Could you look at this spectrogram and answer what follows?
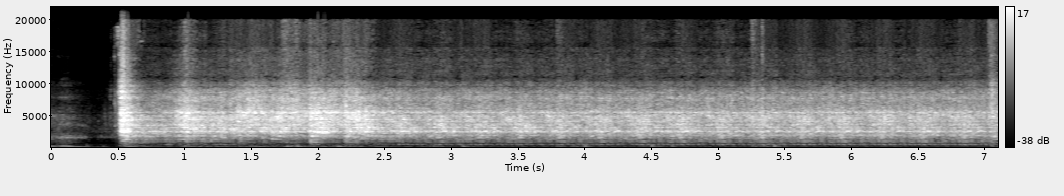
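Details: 1986 Corvette C4, L98 TPI, rebuilt engine, about 132,000 miles, hot no-restart, after the starter was reinstalled: starter spins at an even cranking beat for about seven seconds but never fires, cause still undiagnosed.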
